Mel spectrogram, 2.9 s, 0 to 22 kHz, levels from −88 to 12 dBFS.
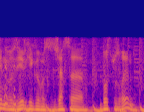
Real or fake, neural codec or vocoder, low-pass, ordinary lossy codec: real; none; 5.4 kHz; none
